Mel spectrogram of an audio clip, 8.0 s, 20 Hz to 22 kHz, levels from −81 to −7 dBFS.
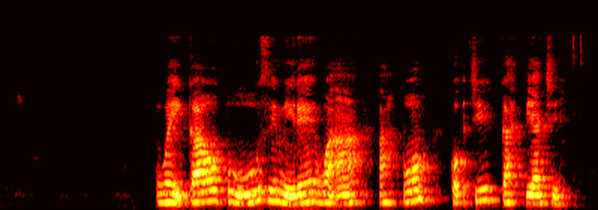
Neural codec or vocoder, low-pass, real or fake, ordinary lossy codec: none; 10.8 kHz; real; MP3, 64 kbps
